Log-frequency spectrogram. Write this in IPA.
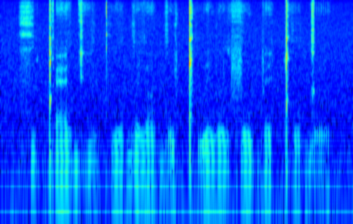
xʷiǃʼæl ɡʱio̯kʷʰeo̯ ɡʷelʌ ɡʷə̰w ǃʰṵe̯wɵlfɵw bɛe̯ǃʰo ɡə̰

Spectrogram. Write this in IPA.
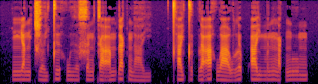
ɲa˧n t͡ɕə̤ː˨˩jt̪ɨ˧ hwɨ̤˨˩ə̯ xə˧nka̰ː˧˥m ɗa˦˥k̚na̤˨˩j | t̪ʰa˨˦jt̪ə˨˩t̚la̰ː˧˥hwaː˧˩w lə˦˥p̚ ʔa˧j mə˨˦nŋa˨˩k̚ŋu˧m

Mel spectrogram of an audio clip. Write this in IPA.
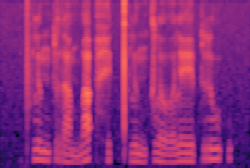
pʰlɯ˧ŋpra˩˦mwa˦˥ʔ he˨˩k̚pʰlɯ˩˦ŋklɤː˩˦leː˧ pru˥˩ʔ

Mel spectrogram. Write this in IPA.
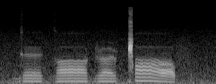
ɡəːɡɒːɡ ɭɒɭǁɒːf

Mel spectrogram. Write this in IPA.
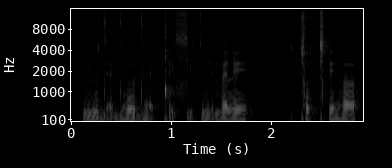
ɲudɛ̰ dʱo dʱɛ̰ǃḛ sʲṵt ɲḛmɛle | ǀoǀʰeɦʌ

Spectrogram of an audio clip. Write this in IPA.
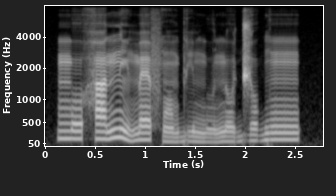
mo˦ha˦ nĩ˦˨mɛ˧fɔ̃˨bi˨ mu˨no˧d͡ʒo˦ ɡũ˦

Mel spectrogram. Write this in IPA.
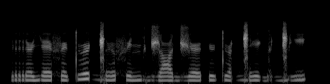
rœjɛfɛ tʷœ ɡ͡ǁə fenʲœd͡ʒɑ d͡ʒœθʉtʷɑ ɡ͡ǁeɡə ɡ͡ǁi

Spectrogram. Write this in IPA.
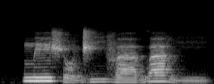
meː˦ʃɔ̃˨ d͡ʒiː˧ vaː˨ɡʷaː˦ viː˨

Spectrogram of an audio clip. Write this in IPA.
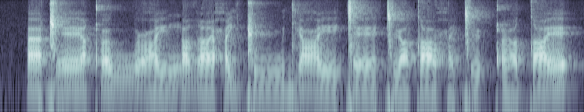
aɡ͡ǁɛːqʼuː ʕe ŋəðˤi ħilʲǁuːdʲeʕeː ǀɛːǀø tˤoħe ǀøʔqʼø tˤɛ

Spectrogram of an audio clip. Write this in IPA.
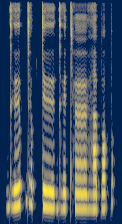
ɡʱɨːpdʱəp tɨːɡʱɨtʰœ̃ː ɦapɔp

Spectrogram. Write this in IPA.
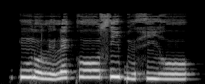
pũ˦ɾo˧lɨ˨lɛ˦ koː˦sĩ˦ɓɨ˨hĩ˧ ɣoː˧

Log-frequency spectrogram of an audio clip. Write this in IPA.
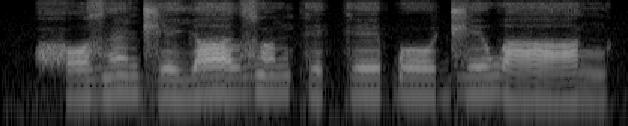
hɔ˨zɛ̃˦d͡ʒe˨jaː˦l zɔ̃˦nke˨ keː˦ɓoː˦ d͡ʒe˦waː˨ŋ

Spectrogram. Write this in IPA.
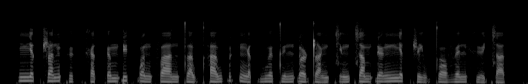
ɲa˦˥t̚ʂa˧˥n kəː˨˩k̚xa˨˩t̚ʔə˧m ɗɨ˦˥t̚ɓɔ˨˩nfaː˨˩n t̪a˨˩˨wt̪ʰa˨˩˦wɓə˦˥k̚ ŋa˨˩t̚vu˧ə̯t̪ɨ˨˩˦n ɗɔ˨˩˦ʈa˨˩˨ŋ cə˨˩˦ŋca˧m ɗəː˧˥ŋɲa˦˥t̚ʂi˨˩˨wt̪ɔ˨˩ vɛ˧nxɨ˨˩˨ə̯ca˨˩t̚

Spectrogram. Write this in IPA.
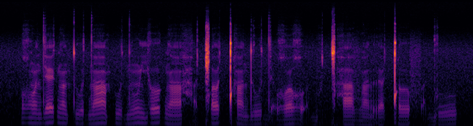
ʁʷɛ̃dɛ ɡãtʷɤdã pudũ jɤ ɡã ha̰ǁʌ ǃʰãdu dɛ̰ʁʷɐ ʁʷa̰bṵǀʰa vãrɐǃɤ fa̰ɡu

